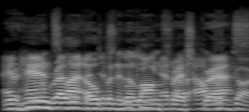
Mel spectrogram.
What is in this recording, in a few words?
mixed signal bad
